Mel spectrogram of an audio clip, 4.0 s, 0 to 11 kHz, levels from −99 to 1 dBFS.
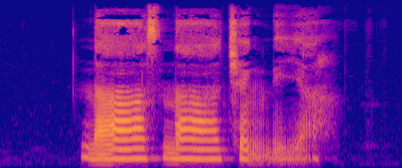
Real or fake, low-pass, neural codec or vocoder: real; 9.9 kHz; none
